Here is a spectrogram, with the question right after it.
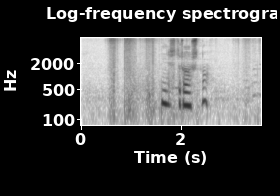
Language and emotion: Russian, sad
